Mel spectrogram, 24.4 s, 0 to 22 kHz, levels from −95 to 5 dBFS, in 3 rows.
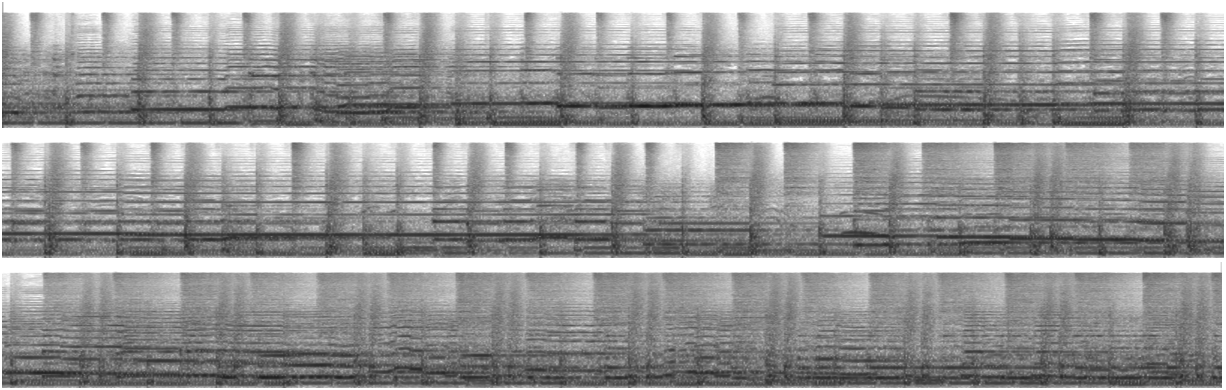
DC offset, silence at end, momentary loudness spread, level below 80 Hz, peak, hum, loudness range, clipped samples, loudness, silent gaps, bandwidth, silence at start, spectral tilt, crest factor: under 0.1%; 0 s; 5 LU; -50 dBFS; 0 dBFS; none; 3 LU; under 0.1%; -15 LUFS; none; 16 kHz; 0 s; -5 dB/octave; 14 dB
